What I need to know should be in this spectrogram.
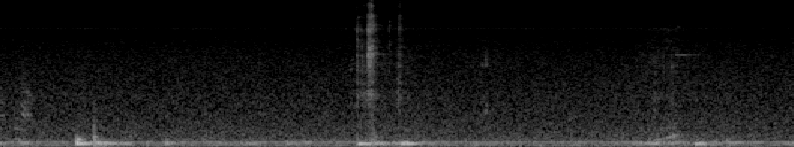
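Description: A wooden boat hull knocks and bumps.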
